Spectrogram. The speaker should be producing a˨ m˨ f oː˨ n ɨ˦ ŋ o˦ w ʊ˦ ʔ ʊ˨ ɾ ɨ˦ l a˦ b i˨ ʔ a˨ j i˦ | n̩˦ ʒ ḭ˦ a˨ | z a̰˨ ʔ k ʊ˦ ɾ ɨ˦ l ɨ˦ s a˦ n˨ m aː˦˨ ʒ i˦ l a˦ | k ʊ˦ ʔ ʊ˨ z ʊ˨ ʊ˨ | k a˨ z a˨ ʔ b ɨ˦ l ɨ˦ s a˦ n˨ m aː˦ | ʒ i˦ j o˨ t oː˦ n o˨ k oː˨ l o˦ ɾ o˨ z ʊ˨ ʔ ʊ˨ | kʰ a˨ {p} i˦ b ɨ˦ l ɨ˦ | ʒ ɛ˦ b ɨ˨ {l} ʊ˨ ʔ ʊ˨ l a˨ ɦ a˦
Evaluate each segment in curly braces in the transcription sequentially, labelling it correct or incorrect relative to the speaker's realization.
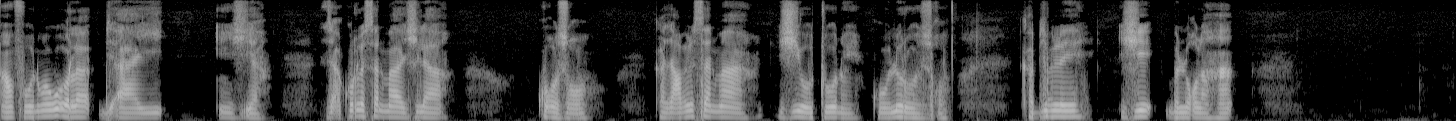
incorrect: b, correct

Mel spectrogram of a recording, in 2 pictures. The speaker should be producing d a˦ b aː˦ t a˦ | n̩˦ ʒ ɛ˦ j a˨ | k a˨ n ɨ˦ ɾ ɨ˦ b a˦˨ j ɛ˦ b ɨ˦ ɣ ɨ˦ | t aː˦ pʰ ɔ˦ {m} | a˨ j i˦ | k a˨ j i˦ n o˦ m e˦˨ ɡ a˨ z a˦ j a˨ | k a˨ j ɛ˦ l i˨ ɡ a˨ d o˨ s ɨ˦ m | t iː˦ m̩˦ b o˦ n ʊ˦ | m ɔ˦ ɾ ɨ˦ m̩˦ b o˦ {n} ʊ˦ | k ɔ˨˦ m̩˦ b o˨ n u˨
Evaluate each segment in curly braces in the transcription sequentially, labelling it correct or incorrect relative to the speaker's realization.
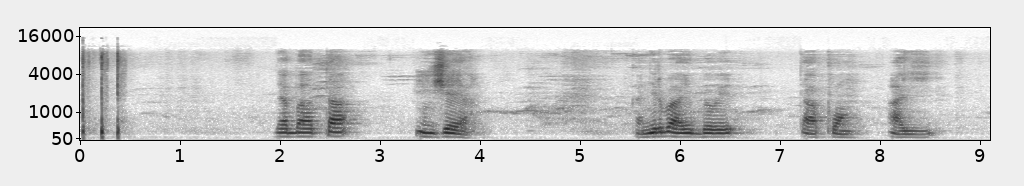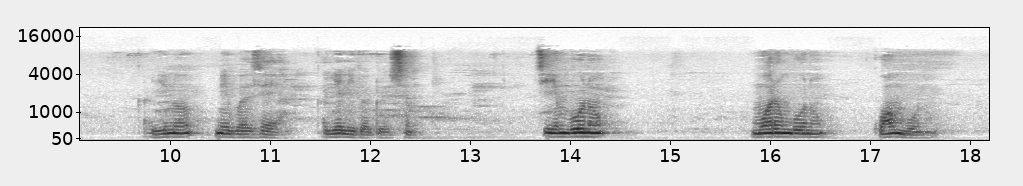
incorrect: ŋ, correct

